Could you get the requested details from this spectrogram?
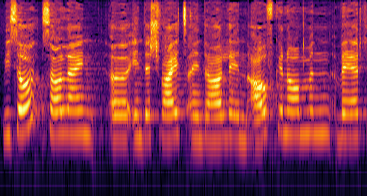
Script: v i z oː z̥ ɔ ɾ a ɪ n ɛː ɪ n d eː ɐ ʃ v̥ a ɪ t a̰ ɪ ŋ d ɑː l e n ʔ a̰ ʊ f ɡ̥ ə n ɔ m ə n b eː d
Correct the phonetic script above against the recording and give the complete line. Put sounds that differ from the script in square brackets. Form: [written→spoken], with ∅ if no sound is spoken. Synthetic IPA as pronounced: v i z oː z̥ ɔ [ɾ→l] a ɪ n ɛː ɪ n d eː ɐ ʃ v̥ a ɪ [t→t͡s] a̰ ɪ [ŋ→n] d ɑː l e n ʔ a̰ ʊ f ɡ̥ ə n ɔ m ə n [b→v] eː d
